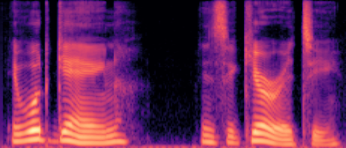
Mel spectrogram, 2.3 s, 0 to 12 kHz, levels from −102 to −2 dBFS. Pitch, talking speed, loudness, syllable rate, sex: 145 Hz, 130 wpm, -18 LUFS, 4.5 syllables/s, male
